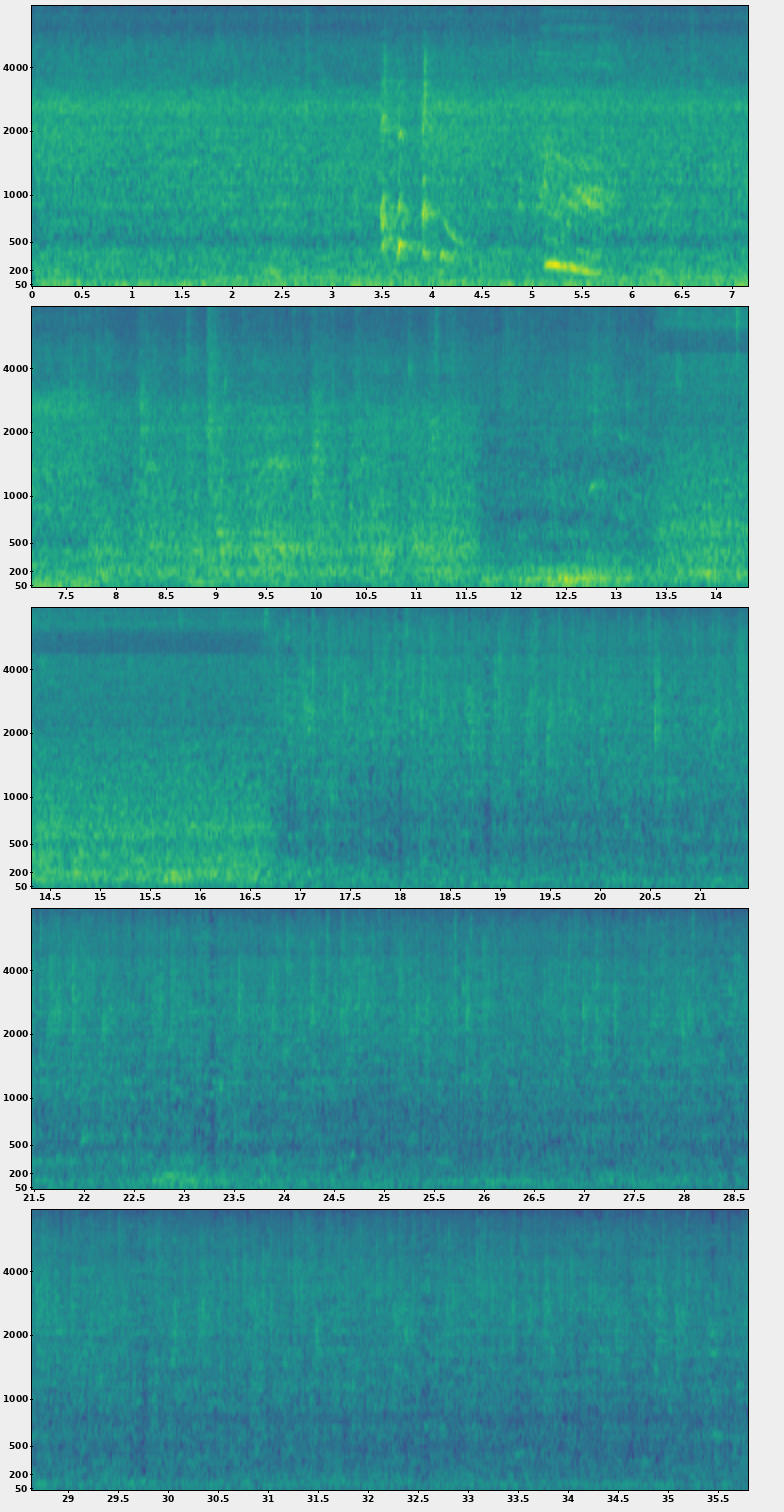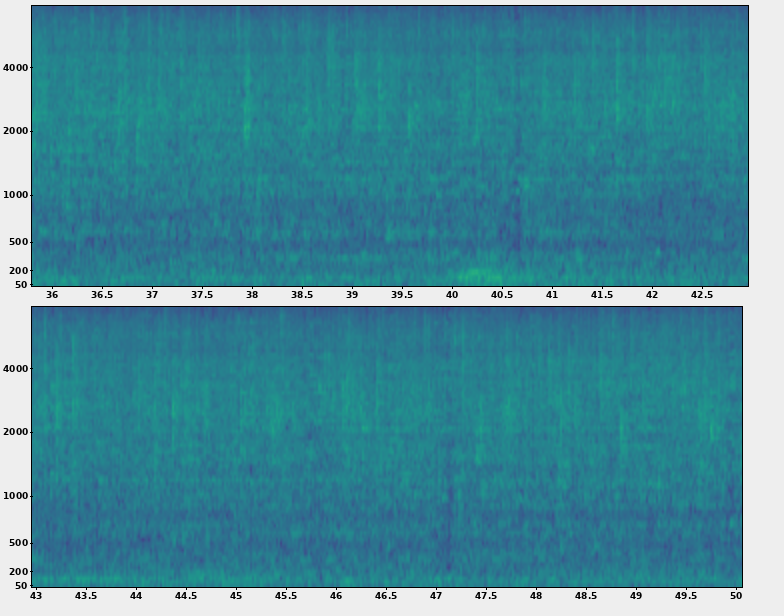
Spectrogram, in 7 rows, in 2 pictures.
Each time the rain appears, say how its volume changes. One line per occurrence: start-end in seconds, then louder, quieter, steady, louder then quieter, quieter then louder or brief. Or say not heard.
0.0-50.0 quieter.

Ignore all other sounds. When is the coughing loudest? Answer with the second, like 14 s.
4 s.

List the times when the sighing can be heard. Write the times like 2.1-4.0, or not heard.
5.0-5.8.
